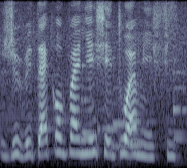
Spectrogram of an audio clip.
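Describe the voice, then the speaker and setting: A woman voicing a kind, helpful young girl friend in a storybook cartoon, with a gentle friendly lilt. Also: fairly high pitch, a little fast, lightly acted.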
